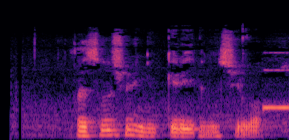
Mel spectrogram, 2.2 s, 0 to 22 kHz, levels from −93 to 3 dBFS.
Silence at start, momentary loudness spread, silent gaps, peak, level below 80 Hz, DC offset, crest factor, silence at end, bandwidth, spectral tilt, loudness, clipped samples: 0.55 s; 3 LU; none; -8 dBFS; -68 dBFS; under 0.1%; 18 dB; 0 s; 10 kHz; -5.5 dB/octave; -26 LUFS; under 0.1%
